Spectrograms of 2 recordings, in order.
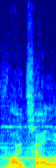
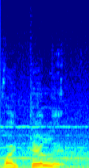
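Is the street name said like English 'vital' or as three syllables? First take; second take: vital; three syllables. First: The name sounds like the English word vital. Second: The name is said with three syllables. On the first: This is how the navigation voice says it. The speaker calls it wrong. "Vital according to Siri over here" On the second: This is how the name should be said. The speaker calls it right. "but it should be Vitele"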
